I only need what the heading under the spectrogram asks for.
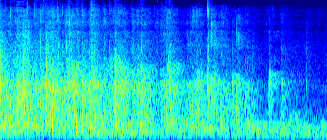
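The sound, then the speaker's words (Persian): Audience applause at an official gathering in Hamadan province. Dense, steady clapping runs through the whole stretch and eases off slightly toward the end. “استدعا میکنم ایشون رو تشویق بفرمایید.”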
